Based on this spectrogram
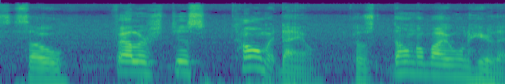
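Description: Against light background noise, a man talks at a moderate pace, his pitch swinging very widely. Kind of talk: casual workshop vlog chat. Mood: mildly annoyed, joking. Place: workshop. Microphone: camera far.

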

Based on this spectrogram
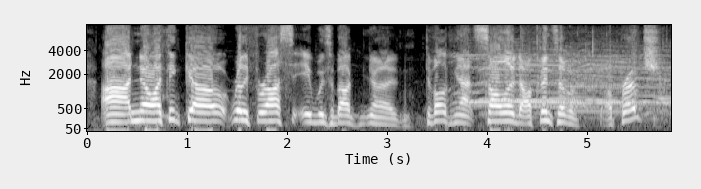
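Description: A man's voice, dry with no echo, amid noticeable background noise. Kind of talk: interview answer. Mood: relaxed, joking. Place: stadium. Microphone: handheld.

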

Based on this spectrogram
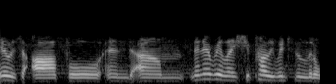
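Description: A woman talks at a fairly quick pace in an ordinary speaking voice, the sound dry with no echo and only light background noise. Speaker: van dweller vlogger. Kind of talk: casual vlog chat. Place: car. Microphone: phone near.

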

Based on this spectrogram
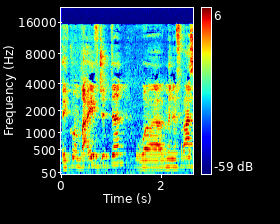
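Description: A man's fairly high voice with ordinary pitch variation, audible room echo and light background noise. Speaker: doctor (male infertility specialist). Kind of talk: interview about medical topics. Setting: clinic or hospital. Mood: calm explanatory. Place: office.

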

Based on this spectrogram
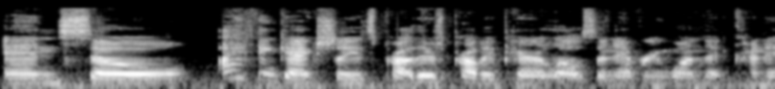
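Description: A woman speaks in a dry recording with no echo at all. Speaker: interview guest. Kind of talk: interview answer. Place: car. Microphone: phone near.

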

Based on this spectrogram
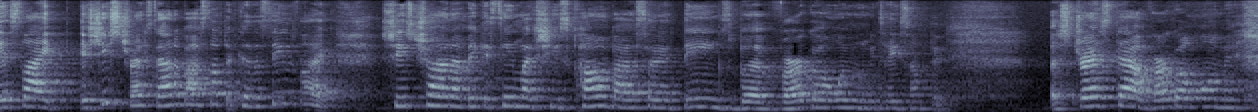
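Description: A woman speaks in a high pitch. Audible room echo surrounds her voice. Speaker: tarot reader. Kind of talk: casual tarot reading commentary. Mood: casual, amused. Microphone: phone near.

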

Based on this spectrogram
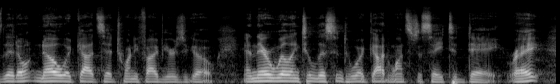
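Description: Here is a man with an American accent. His voice sits fairly high, with ordinary pitch variation. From US, southwest Colorado. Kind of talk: workshop talk. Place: hall. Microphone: podium.

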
